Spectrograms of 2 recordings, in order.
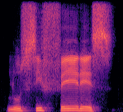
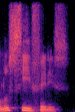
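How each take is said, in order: First: Luciferes slow, stressed on FE, lu-ci-FE-res. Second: Lucíferes stressed on CÍ, lu-CÍ-fe-res. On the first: Teacher giving students the plural Luciferes with FE stressed. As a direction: slowly put the weight on FE in Luciferes. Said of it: "a tônica sendo a última". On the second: Teacher warning students off the plural Lucíferes, stressed on CÍ. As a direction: say Lucíferes with the weight on CÍ. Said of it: "E não Lucíferes". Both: Shown as a demonstration.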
